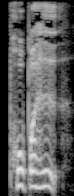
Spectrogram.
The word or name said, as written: properhed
